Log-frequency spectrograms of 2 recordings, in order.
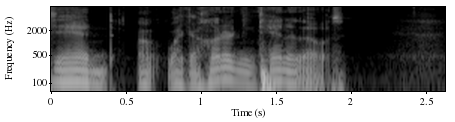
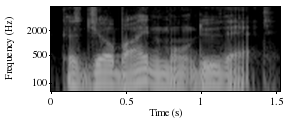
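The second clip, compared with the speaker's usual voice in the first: usual speaking voice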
